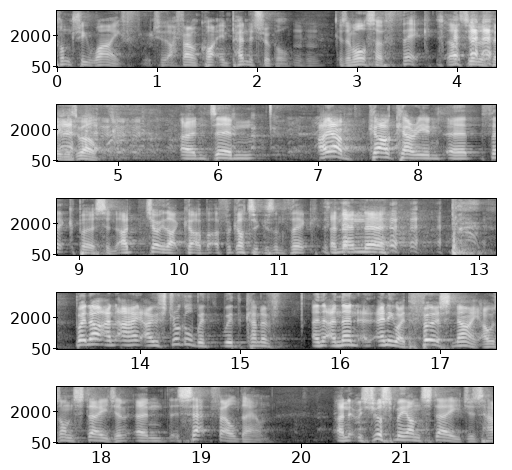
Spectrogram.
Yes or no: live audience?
yes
